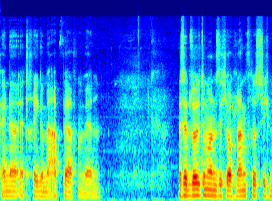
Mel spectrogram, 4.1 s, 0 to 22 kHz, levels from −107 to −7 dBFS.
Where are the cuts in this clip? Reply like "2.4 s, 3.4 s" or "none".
none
